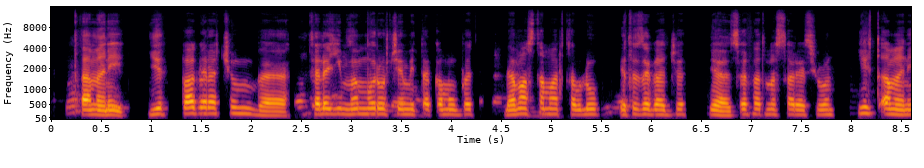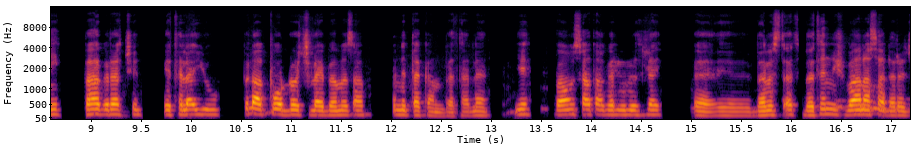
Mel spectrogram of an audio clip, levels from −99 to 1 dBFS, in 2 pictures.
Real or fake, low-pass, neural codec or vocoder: fake; 14.4 kHz; codec, 44.1 kHz, 7.8 kbps, Pupu-Codec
